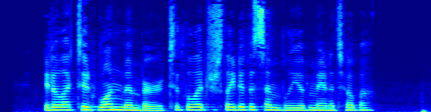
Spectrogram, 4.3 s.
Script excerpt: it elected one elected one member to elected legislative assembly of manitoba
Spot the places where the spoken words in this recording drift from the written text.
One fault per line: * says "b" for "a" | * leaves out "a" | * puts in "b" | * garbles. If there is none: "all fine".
* leaves out "elected one"
* says "the" for "elected"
